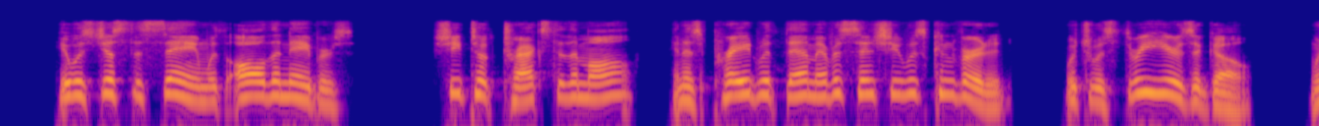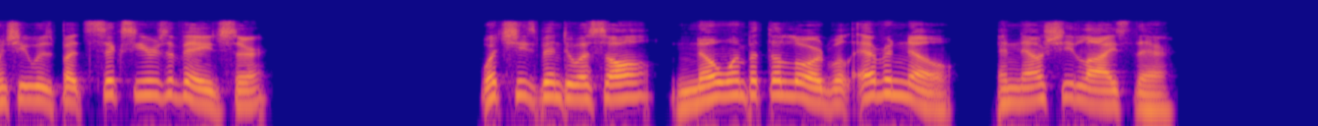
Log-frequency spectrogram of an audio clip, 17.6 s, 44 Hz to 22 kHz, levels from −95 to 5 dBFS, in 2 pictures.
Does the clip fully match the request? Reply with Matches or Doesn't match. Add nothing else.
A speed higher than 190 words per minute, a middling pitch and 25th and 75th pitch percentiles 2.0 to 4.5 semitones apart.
Doesn't match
